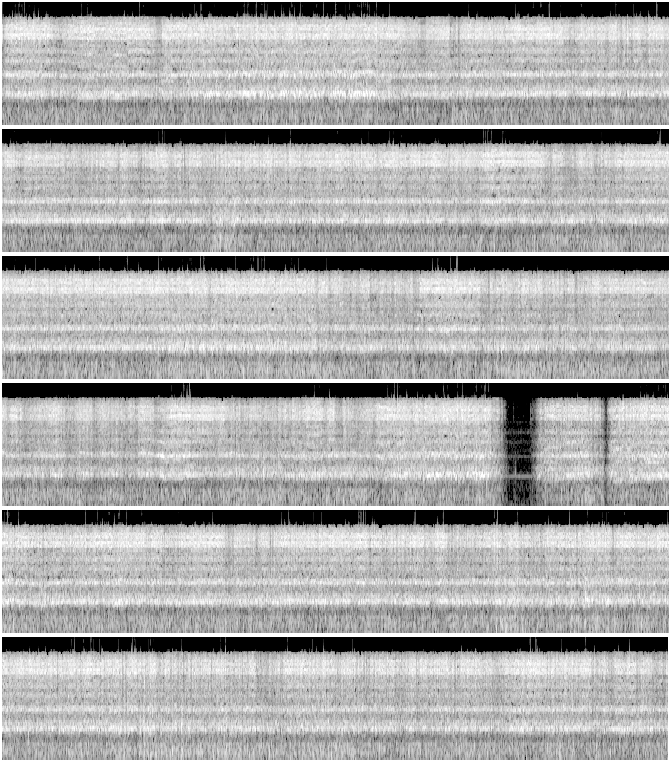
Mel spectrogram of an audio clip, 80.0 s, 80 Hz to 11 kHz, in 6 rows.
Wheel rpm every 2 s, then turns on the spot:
220, 210, 190, 190, 210, 230, 230, 230, 240, 240, 230, 230, 230, 230, 230, 230, 230, 220, 220, 230, 230, 230, 230, 220, 200, 90, 160, 220, 230, 230, 230, 230, 220, 230, 230, 230, 220, 230, 230, 230.
none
